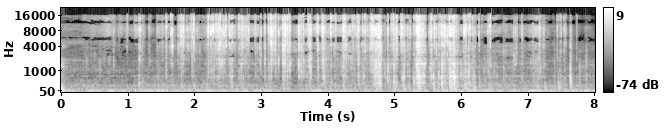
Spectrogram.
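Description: A foil trading-card pack being torn open and crinkled by hand: a dense run of crackling, rustling noise that starts about a second and a half in and dies away near the end.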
